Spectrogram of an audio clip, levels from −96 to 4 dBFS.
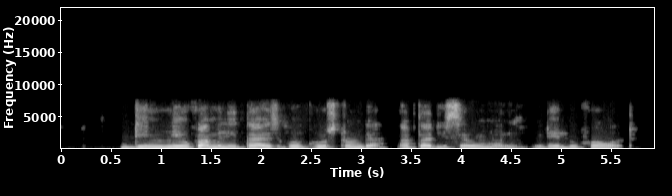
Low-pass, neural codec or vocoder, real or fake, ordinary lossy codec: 7.2 kHz; codec, 16 kHz, 4 kbps, FunCodec, trained on LibriTTS, 50 frames a second; fake; Opus, 32 kbps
